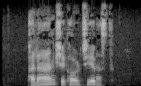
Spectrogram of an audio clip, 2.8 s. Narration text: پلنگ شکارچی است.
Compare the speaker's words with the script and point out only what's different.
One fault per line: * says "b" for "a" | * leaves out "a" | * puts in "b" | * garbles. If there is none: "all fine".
all fine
